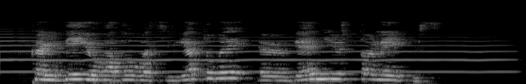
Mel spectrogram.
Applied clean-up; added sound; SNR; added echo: none; Trumpet; 15 dB; reverberation time 0.4 s.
